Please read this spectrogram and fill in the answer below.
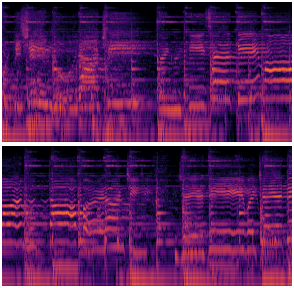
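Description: Devotional aarti song to Lord Ganesh: a voice singing a chanted melody over a steady percussion beat and a low accompaniment.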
